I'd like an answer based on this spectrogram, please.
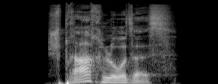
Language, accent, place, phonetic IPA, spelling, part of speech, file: German, Germany, Berlin, [ˈʃpʁaːxloːzəs], sprachloses, adjective, De-sprachloses.ogg
- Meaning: strong/mixed nominative/accusative neuter singular of sprachlos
